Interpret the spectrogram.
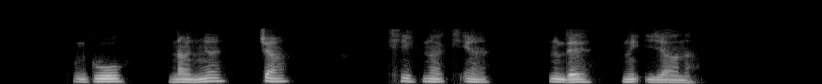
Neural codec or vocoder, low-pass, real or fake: codec, 16 kHz in and 24 kHz out, 0.6 kbps, FocalCodec, streaming, 4096 codes; 5.4 kHz; fake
